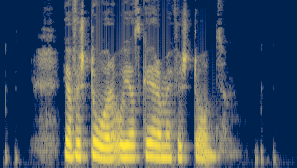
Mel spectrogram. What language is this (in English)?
Swedish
